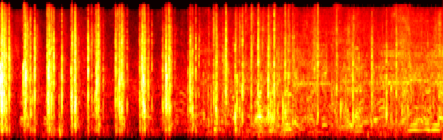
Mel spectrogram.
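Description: A group of people claps hands.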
